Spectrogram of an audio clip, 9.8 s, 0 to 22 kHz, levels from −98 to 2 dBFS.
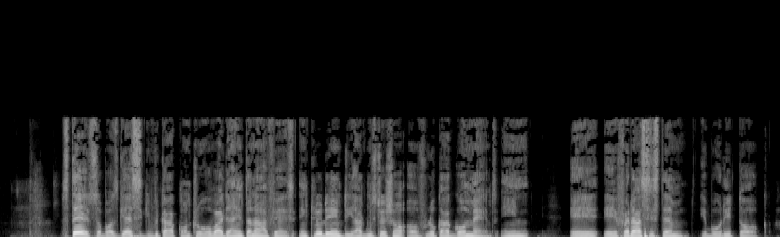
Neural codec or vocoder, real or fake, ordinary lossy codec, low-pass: none; real; MP3, 48 kbps; 14.4 kHz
